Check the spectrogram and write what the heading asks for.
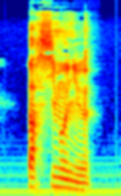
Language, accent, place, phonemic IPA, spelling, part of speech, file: French, France, Lyon, /paʁ.si.mɔ.njø/, parcimonieux, adjective, LL-Q150 (fra)-parcimonieux.wav
- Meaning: parsimonious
